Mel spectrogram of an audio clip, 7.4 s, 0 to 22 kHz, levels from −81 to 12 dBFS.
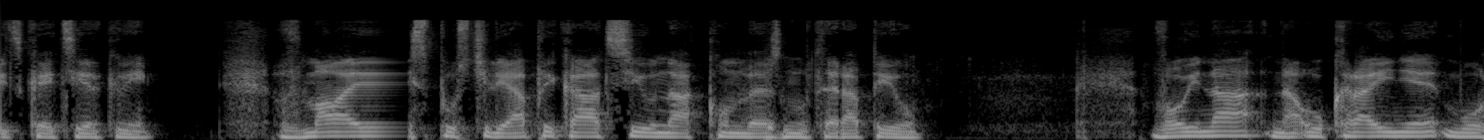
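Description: From 1.81 to 2.06 s, just before "spustili aplikáciu na", a long network dropout is the likely cause. For about a quarter of a second no fresh audio reached the receiver, so it kept extending the last sound rather than going quiet. The whole gap, roughly 220 ms, is filled this way, with no stretch of true silence. What you hear is a synthetic, smeared continuation that decays, and then the speech resumes with that portion simply missing.

At 3.80 s, right after "spustili aplikáciu na", comes a short concealed packet loss. About 20 ms of the stream failed to arrive at the decoder in time, and the receiver patched the hole by extrapolating from the preceding sound before crossfading back into the real signal. The result is a brief wobble or smear lasting a few hundredths of a second. It passes within the Opus call path's roughly 12 kHz bandwidth, which fits a low bitrate around 20 kbps.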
